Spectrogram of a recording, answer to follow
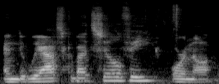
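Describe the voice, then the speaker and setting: A man's voice: mid-range voice, moderate pace, a little hiss or hum. A man giving casual commentary while playing a game, hesitant and giggly as he muses over choices. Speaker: let's-play player.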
